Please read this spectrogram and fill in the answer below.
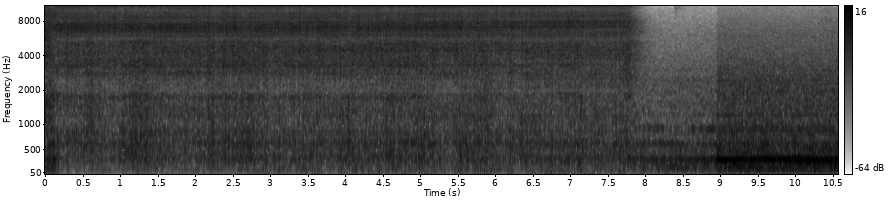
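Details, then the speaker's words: Parweld XTM211Di multi-process inverter in MIG mode, after voltage turned down from too high: steady, even frying sizzle with no sharp pops for about eight seconds, then the arc stops; next to no spatter, smooth arc. "Next to no spatter at all. The controllability is really, really good on this welder."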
